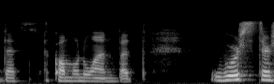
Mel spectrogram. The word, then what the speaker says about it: Worcester: a common one but Worster sauce is something that for a non-native speaker is just plain wrong you can't write it like that and pronounce it like that you have to get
